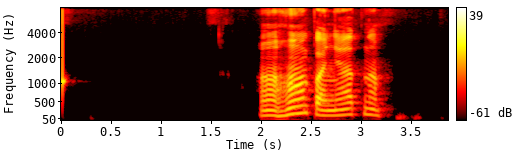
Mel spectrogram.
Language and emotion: Russian, neutral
